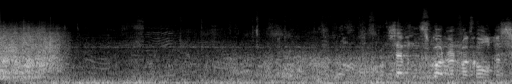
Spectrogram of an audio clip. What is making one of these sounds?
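A jet roars overhead.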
